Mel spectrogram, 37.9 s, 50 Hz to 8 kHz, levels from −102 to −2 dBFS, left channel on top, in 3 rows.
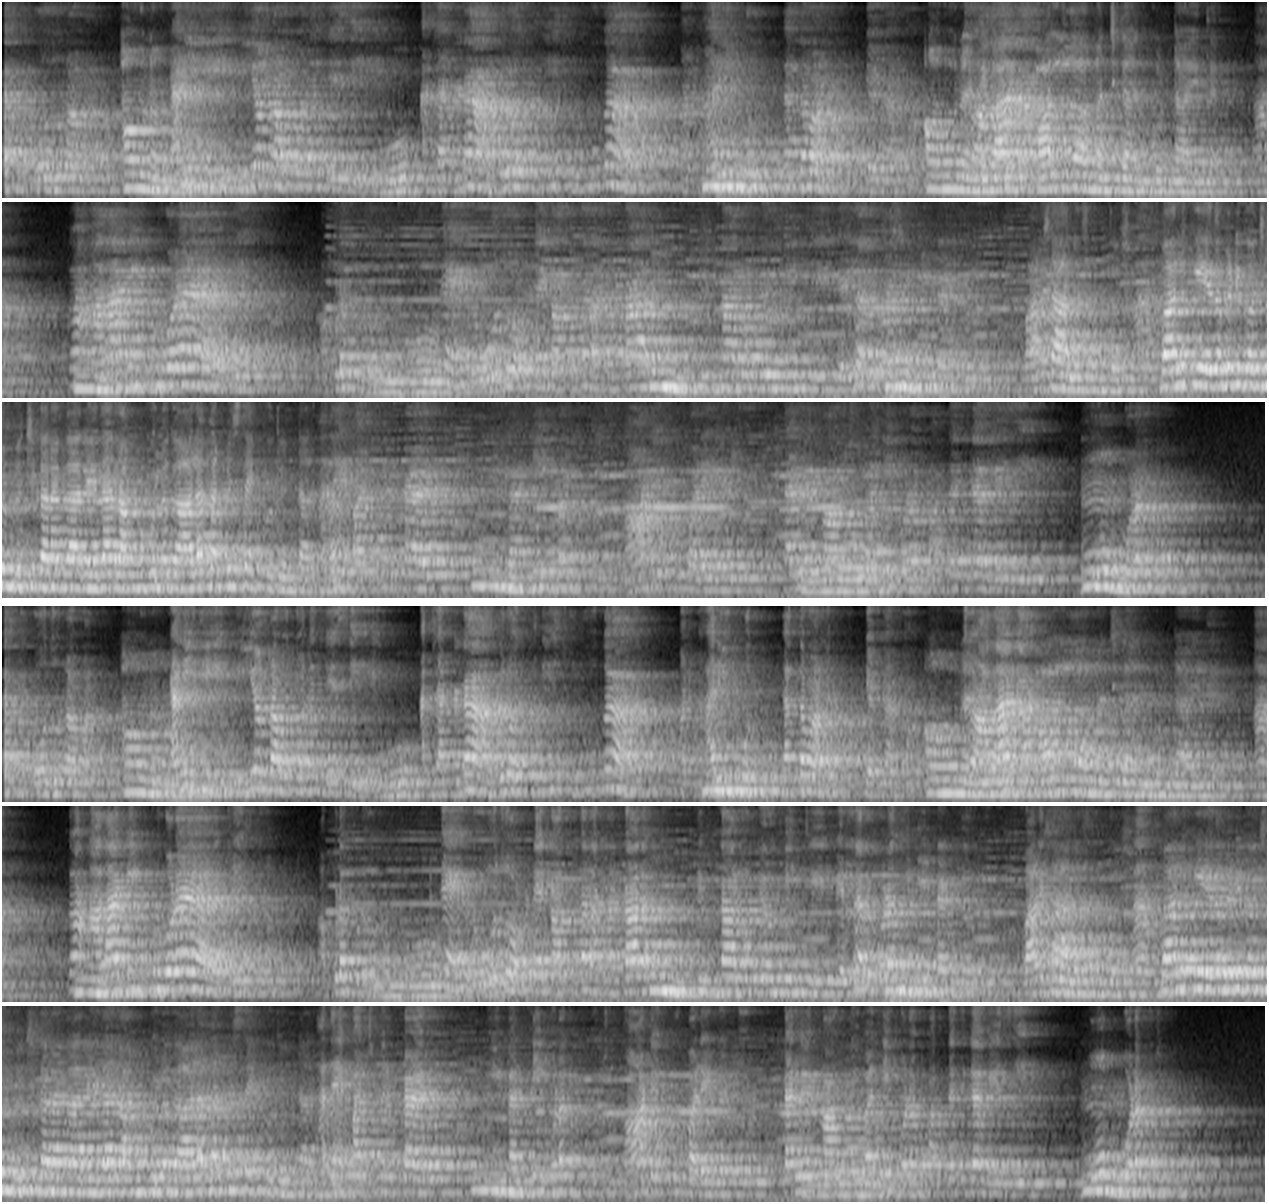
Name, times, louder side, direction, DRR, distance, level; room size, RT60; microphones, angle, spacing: voice 1, 0.0-1.2 1.7-3.8 4.3-6.4 6.8-7.5 7.8-9.1 9.6-10.3 12.5-12.7 13.3-15.3 15.8-16.4 17.0-19.1 19.8-22.4 22.8-23.2 23.9-24.2 28.4-29.7 30.1-32.8 33.1-35.6 36.2-36.9, right 2 dB, 80° right, -1 dB, 0.9 m, -26 dB
voice 2, 1.2-2.0 3.8-4.1 7.0-7.5 9.2-12.2 13.3-13.8 16.3-17.1 19.1-19.5 21.5-21.8 23.1-28.7 30.0-30.6 33.3-34.1 36.1-36.6, left 2 dB, 30° left, 3 dB, 0.5 m, -23 dB
sound 1, 15.9-34.1, left 2 dB, 60° left, 0.8 m, -40 dB
7.8 x 3.3 x 4.8 m, 2.3 s
head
